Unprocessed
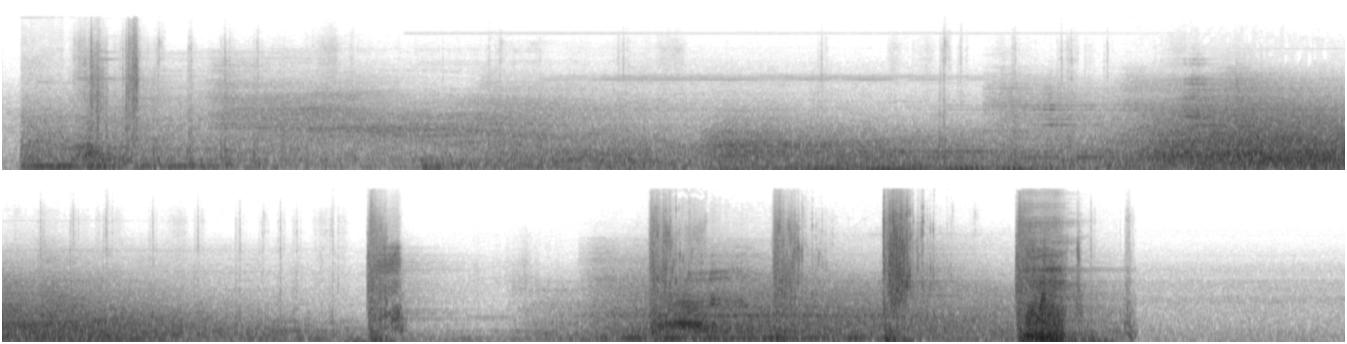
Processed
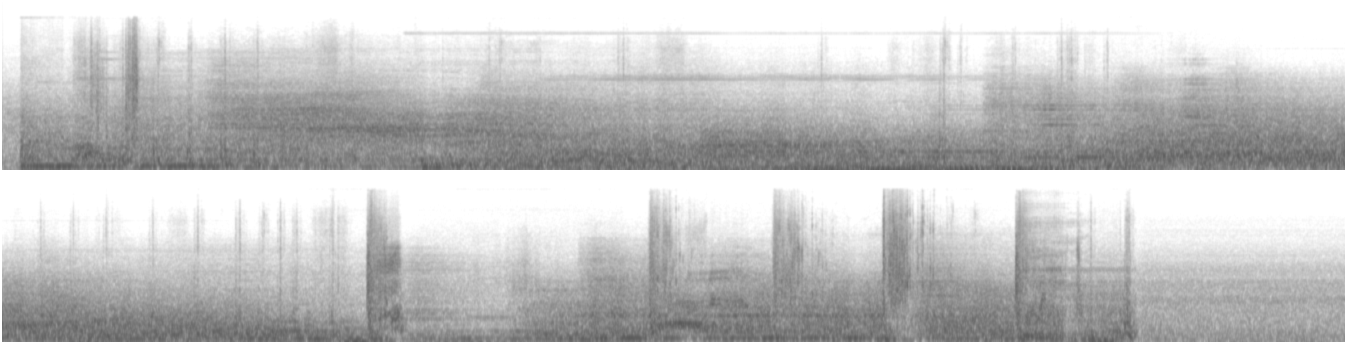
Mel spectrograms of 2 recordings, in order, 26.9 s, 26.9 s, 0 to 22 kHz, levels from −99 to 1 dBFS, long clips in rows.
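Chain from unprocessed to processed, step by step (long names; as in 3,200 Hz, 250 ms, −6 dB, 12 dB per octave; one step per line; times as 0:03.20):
downward compressor 16 to 1, threshold −36 dBFS, peak gain reduction 27 dB
low-shelf EQ 480 Hz −4.5 dB
level +5 dB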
